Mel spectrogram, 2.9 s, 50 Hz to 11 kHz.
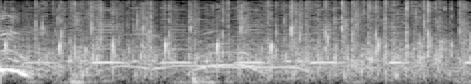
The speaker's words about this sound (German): Über 33.000 Unterschriften. Ich finde, das ist eine Leistung und das ist ein Applaus wert. Besten Dank.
